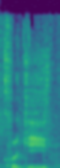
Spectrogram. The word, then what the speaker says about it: Cricket: set Cricket let's go I know it's not Cricket it's cricky maybe that's why I was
